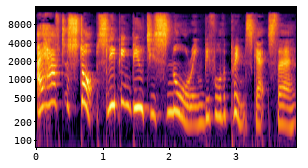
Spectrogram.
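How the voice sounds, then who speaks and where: Putting on a character voice, a woman speaks at a moderate pace with a high pitch and very wide pitch swings. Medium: read story. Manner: curt, impatient.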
